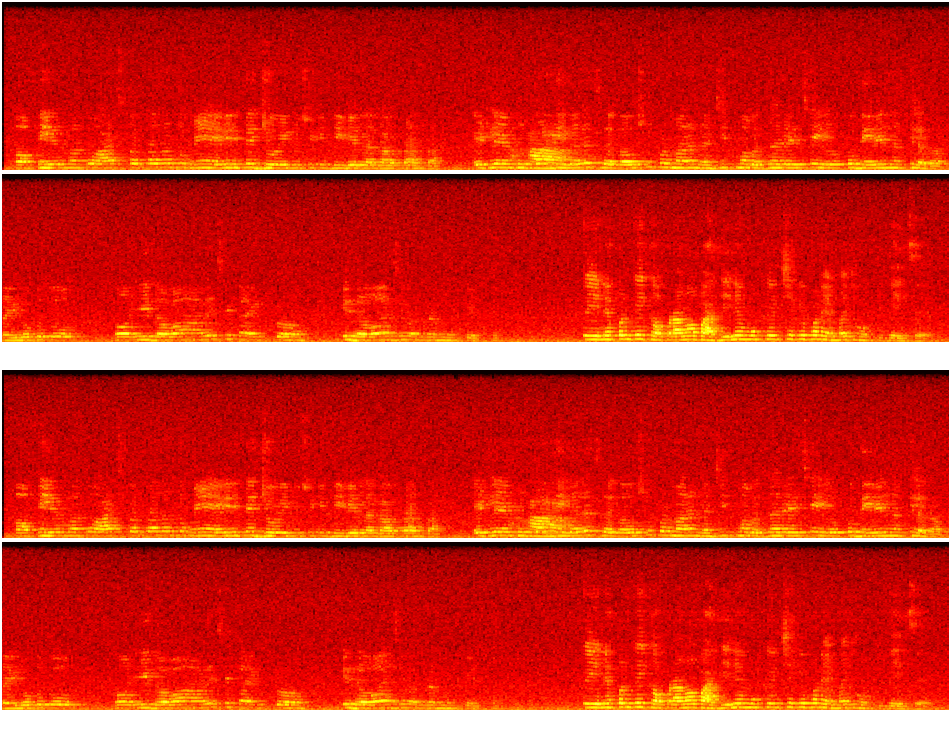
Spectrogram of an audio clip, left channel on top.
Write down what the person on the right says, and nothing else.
પિયરમાં તો આજ કરતા હતા તો મેં એવી રીતે જ જોયેલું છે, કે દિવેલ લગાવતા હતા. એટલે હું
પણ દિવલ જ લગાવ છું પણ મારા નજીકમાં બધા રહે છે, એ લોકો દિવેલ નથી લગાવતા એ લોકો તો એ દવા આવે છે કઈક એ દવા જે અંદર મૂકે છે.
